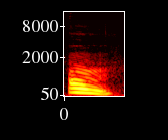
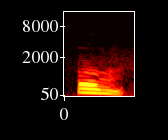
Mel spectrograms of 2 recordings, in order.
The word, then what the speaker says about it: homme: So to a man we will say homme, because H in front of that word is silent. So we will say homme.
